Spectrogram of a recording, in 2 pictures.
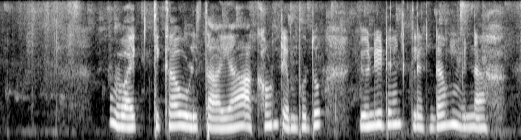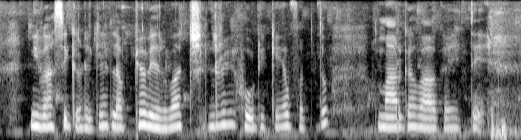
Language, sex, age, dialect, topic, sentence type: Kannada, female, 31-35, Mysore Kannada, banking, statement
